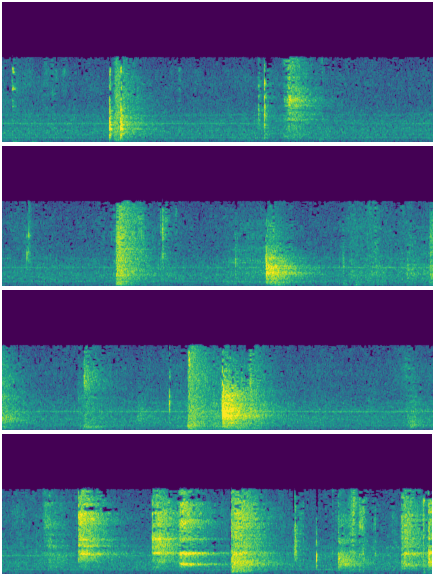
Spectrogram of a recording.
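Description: Chopsticks and a spoon clink against dishes.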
